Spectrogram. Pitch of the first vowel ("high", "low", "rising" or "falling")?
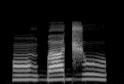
low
